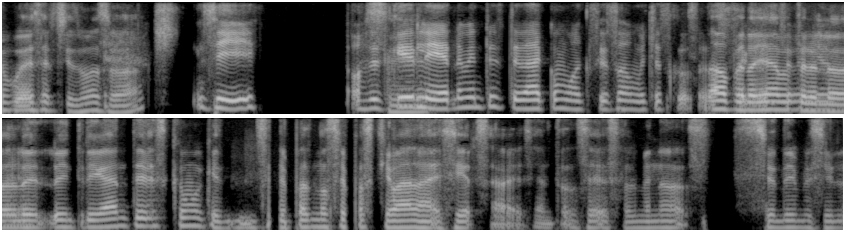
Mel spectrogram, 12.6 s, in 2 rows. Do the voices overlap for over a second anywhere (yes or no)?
yes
